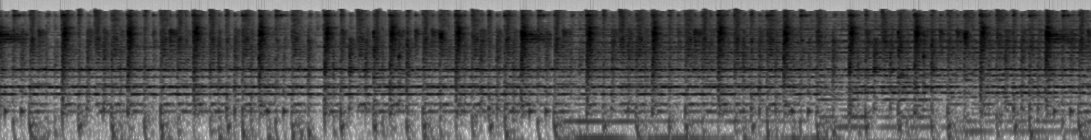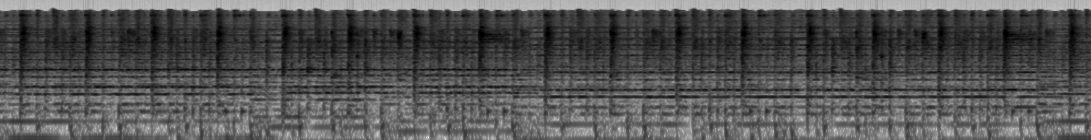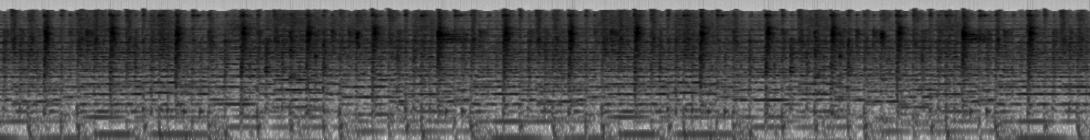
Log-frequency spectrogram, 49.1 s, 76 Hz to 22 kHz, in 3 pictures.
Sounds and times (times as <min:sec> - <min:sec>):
Music: 0:00.0 - 0:49.0.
